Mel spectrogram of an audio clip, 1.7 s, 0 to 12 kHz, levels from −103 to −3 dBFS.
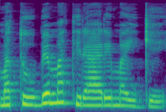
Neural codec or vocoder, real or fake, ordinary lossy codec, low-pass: vocoder, 48 kHz, 128 mel bands, Vocos; fake; none; 10.8 kHz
